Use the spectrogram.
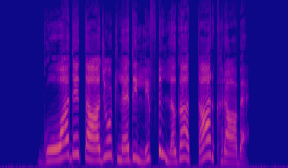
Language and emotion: Dogri, disgusted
